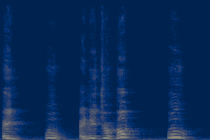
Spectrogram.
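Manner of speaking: loud, high, hooting monkey voice full of oohs. The speaker predicts a long lore monologue from her: ooh monkey voice. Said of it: "in the ooh monkey voice".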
